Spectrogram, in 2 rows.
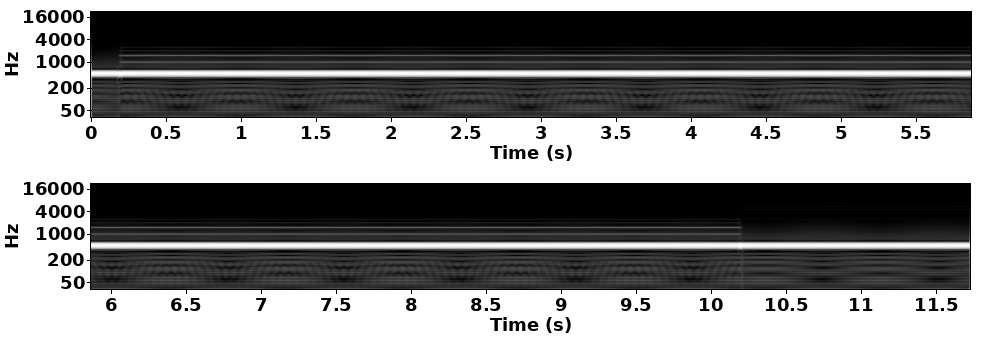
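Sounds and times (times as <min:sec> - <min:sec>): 
typical amplifier distortion: 0:00.1 - 0:11.6.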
